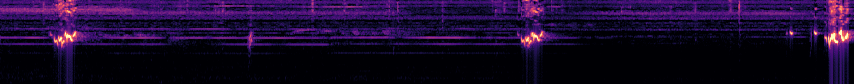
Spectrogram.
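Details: Lure call of the black-capped bulbul to attract wild birds, Sumatra forest: burry chirps repeated roughly every four to five seconds, ending with a few sharp ticks before the last chirp.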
